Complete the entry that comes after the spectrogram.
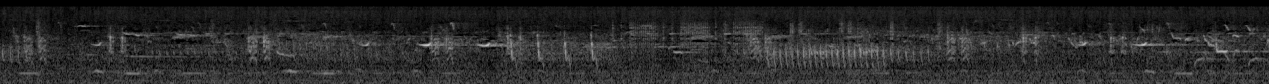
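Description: Wild birds chirping and calling with short, repeated high chirps and whistles, over scattered sharp clicks. A brief buzzy rasp comes about eight seconds in.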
